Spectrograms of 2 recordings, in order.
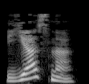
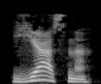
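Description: First: Pointed challenge. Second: Low, curt angry bark; barked reply. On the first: Trainee challenges her mentor, pointedly. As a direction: press it home as a triumphant question. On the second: Mentor snaps back at his trainee, barking. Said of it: "рявкнул Ноан". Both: A narrator's reading.

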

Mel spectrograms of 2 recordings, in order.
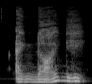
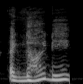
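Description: First: Restrained first demand for an answer; mildly urgent. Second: High-pitched pleading demand; very urgent. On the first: Ái starting to question Phú, mildly urgent. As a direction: press him with contained worry. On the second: Ái begging Phú to explain, very urgent. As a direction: push for an answer, voice raised in pitch. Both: A narrator's reading. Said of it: "Ái càng nói càng gấp gáp".

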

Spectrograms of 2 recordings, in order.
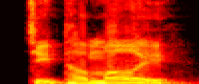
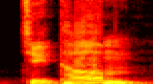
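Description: First: Calling out. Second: Higher call, falling at the end. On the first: Lan calls neighbour from outside. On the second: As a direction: call across the yard to the neighbour. Lan calls neighbour again. (gọi to, giọng cao, cuối câu hạ xuống) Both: Acted.

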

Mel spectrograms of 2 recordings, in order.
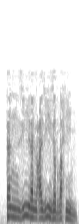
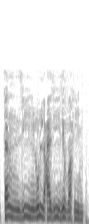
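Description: First: Said in the usual way. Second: "تنزيل" ending in u, tanziilu; lam with damma. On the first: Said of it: "قرأ قالون برفع اللام هكذا". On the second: Shown as a demonstration. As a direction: say "تنزيل" as tanziilu-l before العزيز. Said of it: "برفع اللام هكذا".

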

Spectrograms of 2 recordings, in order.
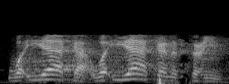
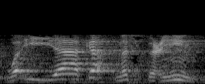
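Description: First: وإياك with a single unheld y; loud demo of وإياك minus the doubled y; ya without doubling. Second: Slow وإياك with a held double y; careful, drawn-out وإياك, y doubled. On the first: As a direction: let the y in وإياك pass short. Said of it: "بدل ما يقول". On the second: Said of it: "بالتجديد". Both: Shown as a demonstration.

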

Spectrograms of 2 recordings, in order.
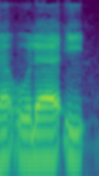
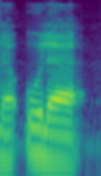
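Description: First: "أولئي" with long aa, then glottal stop and short i; with final hamza. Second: "أولى" ending on an open long aa, no glottal stop; without hamza. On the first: Teacher showing what those tribes avoid, "أولئي" with final hamza. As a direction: say "أولئي" as ulaa-i, hamza sounded. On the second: Teacher quoting the tribes' dialect, "أولى" without final hamza. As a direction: say "أولى" as ulaa, leaving the end open. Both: Shown as a demonstration. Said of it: "لا يأتون بالهمزة".

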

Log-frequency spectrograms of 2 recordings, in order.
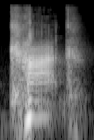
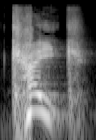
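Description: First: High sharp shout of Cack; shouted name. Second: "Cake" said as cake, with a long ay, shouted high; mispronounced name. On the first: A narrator's reading. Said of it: "he shouted". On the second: Shown as a demonstration. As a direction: yell "Cake" like the cake, not "Cack". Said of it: "how can I say cack and then say it was pronounced differently".

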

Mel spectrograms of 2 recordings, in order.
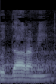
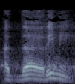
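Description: First: الدارمي said "ad-Darami", with a after the r; wrong pronunciation. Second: الدارمي said "ad-Darimi", with i after the r; correct pronunciation. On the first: Teacher warning students off the error, mispronounced "ad-Darami". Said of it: "لا تقول". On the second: Teacher correcting the mistake, pronounced "ad-Darimi". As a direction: clearly sound "ri" in الدارمي. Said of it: "بكسر الراء". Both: Shown as a demonstration.

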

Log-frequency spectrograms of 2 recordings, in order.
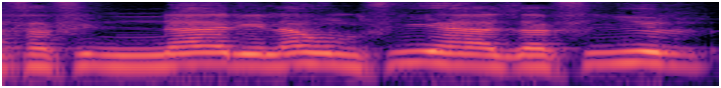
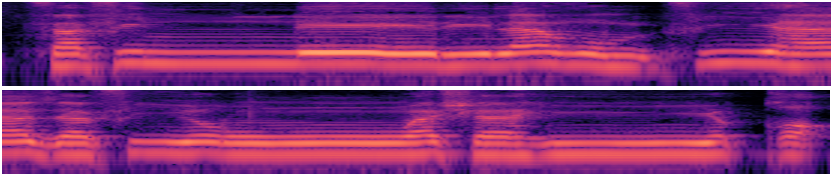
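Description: First: Said in the usual way. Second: النار recited with its alif leaned toward e, slow; recited with imala. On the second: Shown as a demonstration. Teacher recites al-Duri's imala of النار, slow chant. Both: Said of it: "أمال النار".

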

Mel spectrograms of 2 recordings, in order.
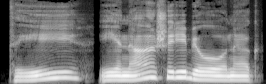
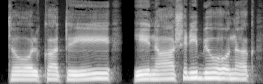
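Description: First: Slow, coaxing, drawn-out words; insinuating voice. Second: Slow, louder wheezy husband's voice; husband wheezing his answer, slow and loud. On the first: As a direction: purr it slowly to seduce her. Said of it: "вкрадчивым голосом повторил мужчина". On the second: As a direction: wheeze the words out slowly. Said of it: "просипел мужчина". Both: A narrator's reading.

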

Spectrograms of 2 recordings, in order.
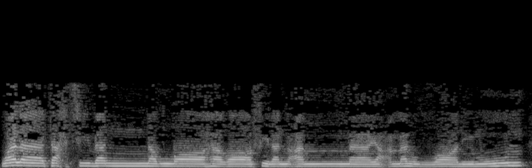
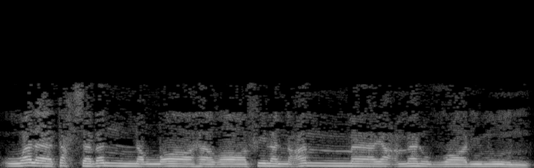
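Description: First: تحسبن recited as taḥsibanna; تحسبن with kasra, taḥsibanna; Qalun kasra on sin. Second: تحسبن recited as taḥsabanna; تحسبن with fatha, taḥsabanna; fatha on sin. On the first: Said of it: "بكسر السين في الموضعين هكذا". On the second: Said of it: "قرأ قالون بكسر السين". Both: Shown as a demonstration.

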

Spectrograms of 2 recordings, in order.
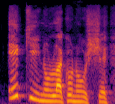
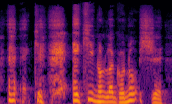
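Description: First: Higher, louder jeering question; loud mocking taunt. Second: Halting, slowed stammer; stammering repeat. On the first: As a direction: throw it out as a provocation. Taunt before the stammered repeat. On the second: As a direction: trip over the words nervously. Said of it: "ripeté balbettando". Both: A narrator's reading.

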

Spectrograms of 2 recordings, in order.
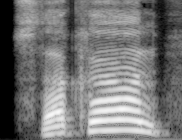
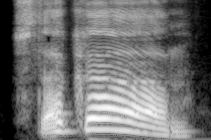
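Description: First: High, loud gurgling indignant cry; gurgling indignant yell. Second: High, loud gurgling cry, falling; gurgling indignant yell. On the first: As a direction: yell it in a strained bubbling voice. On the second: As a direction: bubble out an outraged yell. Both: A narrator's reading. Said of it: "возмущённо завопил малец натруженным булькающим голосом".

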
